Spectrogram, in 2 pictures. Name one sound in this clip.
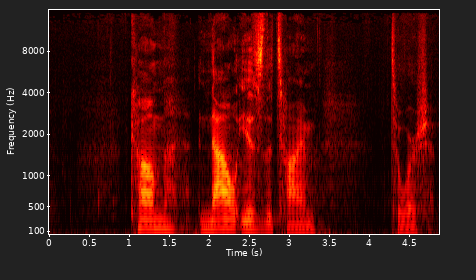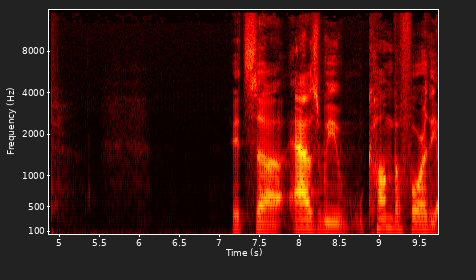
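A young man speaks clearly through a microphone in a large echoing hall.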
